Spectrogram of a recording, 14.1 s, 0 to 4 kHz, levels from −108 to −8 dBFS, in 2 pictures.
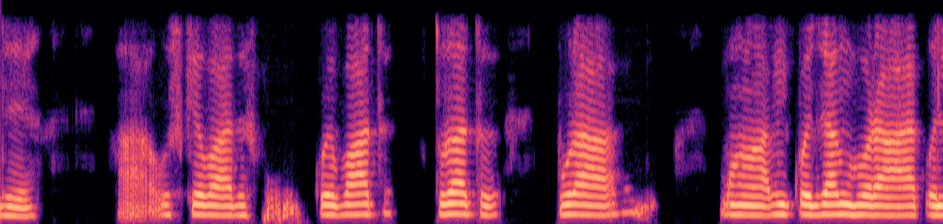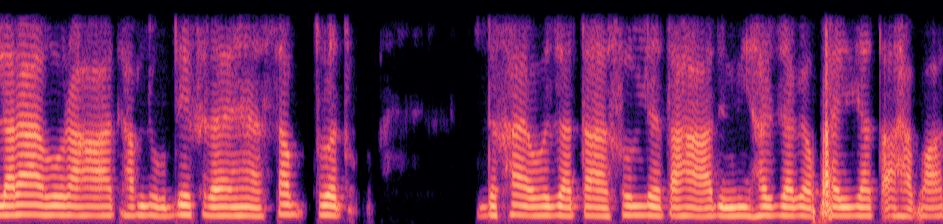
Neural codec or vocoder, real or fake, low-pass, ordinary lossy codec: codec, 16 kHz, 4.8 kbps, FACodec; fake; 3.6 kHz; none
